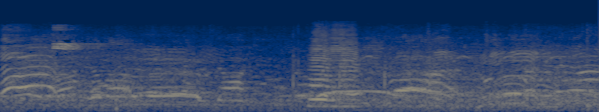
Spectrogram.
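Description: Men's voices shouting and calling out on a football pitch, with a louder shout about two and a half seconds in.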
